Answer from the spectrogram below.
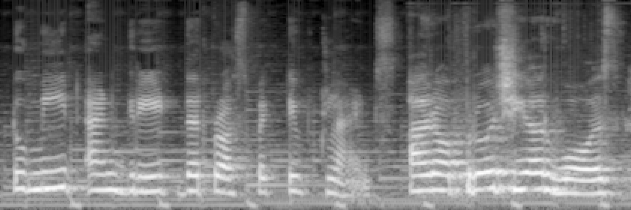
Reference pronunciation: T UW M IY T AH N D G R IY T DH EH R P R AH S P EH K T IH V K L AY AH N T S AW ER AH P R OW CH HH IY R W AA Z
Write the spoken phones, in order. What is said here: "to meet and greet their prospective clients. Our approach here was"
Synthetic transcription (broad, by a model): T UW M IY T AH N D G R IY T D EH R P R AH S P EH K T IH V K L AY AH N T S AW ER AH P R OW CH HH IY R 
